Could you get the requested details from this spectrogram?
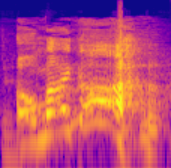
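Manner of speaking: high, loud, slow and laughing; joyful laughing exclamation. Retold or imitated. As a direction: burst out in delighted disbelief. Joyful reunion moment.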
